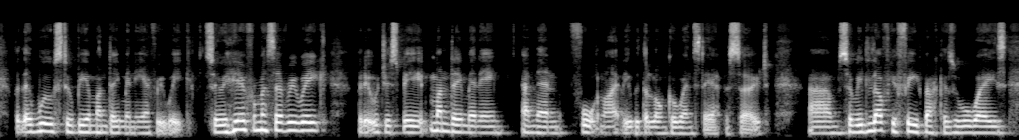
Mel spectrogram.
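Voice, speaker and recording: Speaking very fast in a London accent, a woman with a very deep, low pitch shows ordinary pitch variation. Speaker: podcast co-host. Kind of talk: casual chat.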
